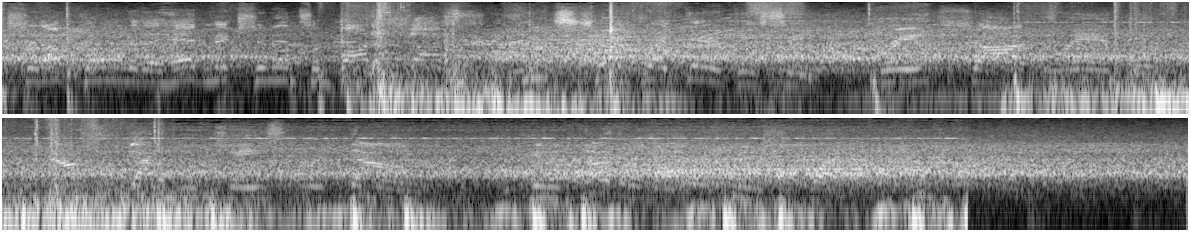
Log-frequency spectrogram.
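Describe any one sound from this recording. Punches thud against a fighter's body.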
